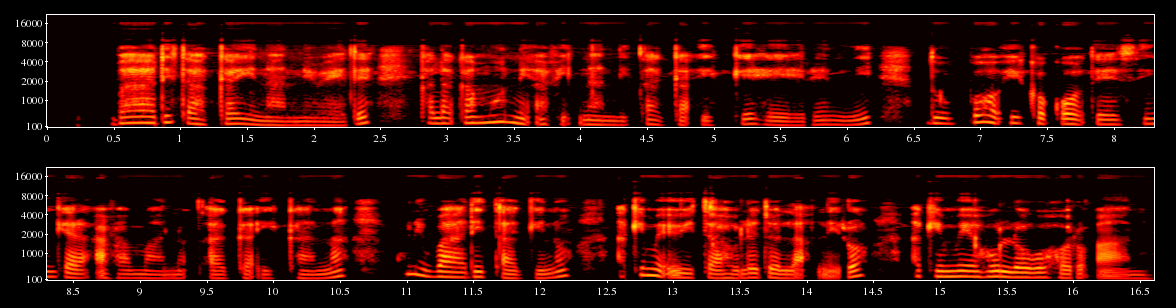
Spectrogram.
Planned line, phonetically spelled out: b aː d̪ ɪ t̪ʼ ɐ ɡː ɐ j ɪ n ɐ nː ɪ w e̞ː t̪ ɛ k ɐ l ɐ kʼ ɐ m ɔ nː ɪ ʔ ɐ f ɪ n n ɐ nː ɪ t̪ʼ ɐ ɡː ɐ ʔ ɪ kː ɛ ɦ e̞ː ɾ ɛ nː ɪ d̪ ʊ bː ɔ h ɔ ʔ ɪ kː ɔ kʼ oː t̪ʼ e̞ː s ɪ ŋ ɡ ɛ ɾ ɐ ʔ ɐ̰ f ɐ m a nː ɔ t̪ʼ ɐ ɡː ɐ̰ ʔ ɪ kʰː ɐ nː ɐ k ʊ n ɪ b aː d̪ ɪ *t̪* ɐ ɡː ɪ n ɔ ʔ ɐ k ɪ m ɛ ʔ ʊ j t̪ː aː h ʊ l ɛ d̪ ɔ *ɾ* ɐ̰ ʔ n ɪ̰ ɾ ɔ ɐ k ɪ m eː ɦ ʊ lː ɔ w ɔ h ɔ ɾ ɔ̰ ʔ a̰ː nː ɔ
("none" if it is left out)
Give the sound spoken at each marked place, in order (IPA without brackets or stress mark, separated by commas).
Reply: t̪ʼ, l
